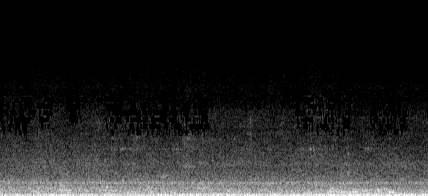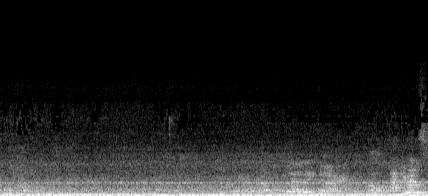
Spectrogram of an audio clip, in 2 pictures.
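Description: Steady low rumble of room ambience with a faint high steady tone running through it; faint voices come in near the end.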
